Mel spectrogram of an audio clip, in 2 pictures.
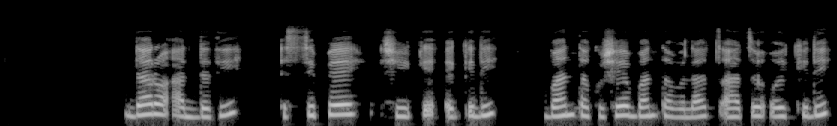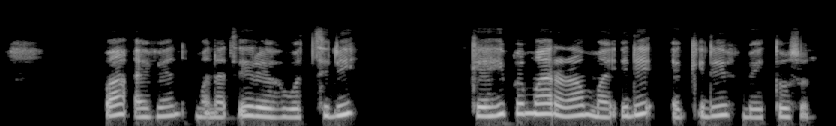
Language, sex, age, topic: Gamo, female, 18-24, government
